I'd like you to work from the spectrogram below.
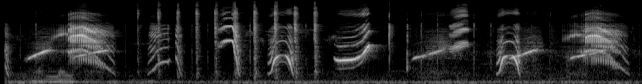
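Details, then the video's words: Green ringneck parrot talking indoors: a string of loud squawks, whistled rising and falling notes and short chattering syllables, with quiet background hum. "Parrot Talking|Green Ringneck Parrot"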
